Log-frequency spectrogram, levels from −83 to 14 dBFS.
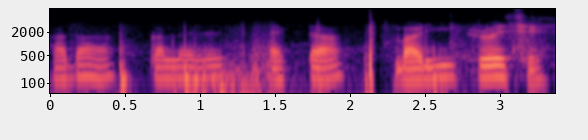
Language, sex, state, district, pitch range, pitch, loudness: Bengali, male, West Bengal, Alipurduar, 120-140 Hz, 130 Hz, -21 LUFS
